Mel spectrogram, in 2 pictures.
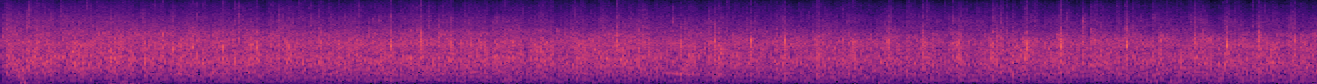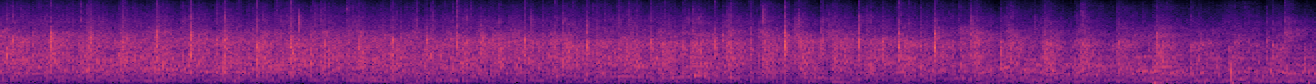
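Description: A large audience of students applauding at length in an auditorium. The clapping settles into a regular beat after several seconds and eases slightly near the end.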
